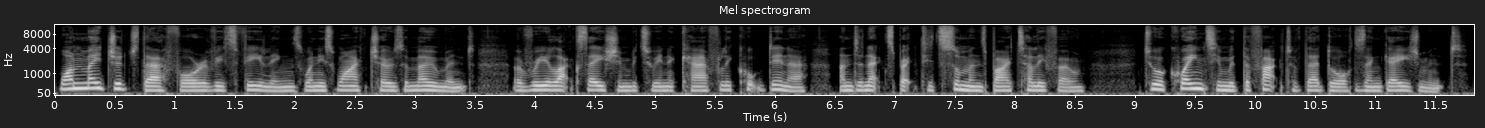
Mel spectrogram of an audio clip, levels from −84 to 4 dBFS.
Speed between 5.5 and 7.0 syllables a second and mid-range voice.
Yes: 6.0 syllables/s; medium, 160 Hz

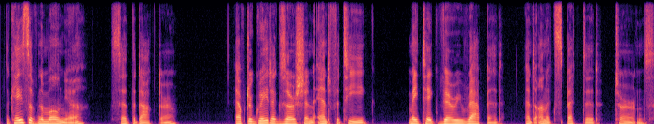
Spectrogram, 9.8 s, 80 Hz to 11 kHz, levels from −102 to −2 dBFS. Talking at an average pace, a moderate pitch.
No: slow, 115 wpm; medium, 155 Hz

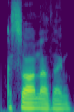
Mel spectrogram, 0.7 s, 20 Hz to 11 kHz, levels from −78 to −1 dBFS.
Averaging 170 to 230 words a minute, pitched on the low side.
No: fast, 245 wpm; low, 100 Hz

